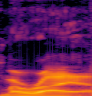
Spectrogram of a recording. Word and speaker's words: Black Maria: what is the Black Mariah uh um uh it's spelled like Maria just so you know the black Maria but it's pronounced Mariah a Mariah the Black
